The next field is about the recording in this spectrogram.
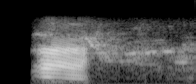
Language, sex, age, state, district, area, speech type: Manipuri, male, 18-30, Manipur, Kangpokpi, urban, conversation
